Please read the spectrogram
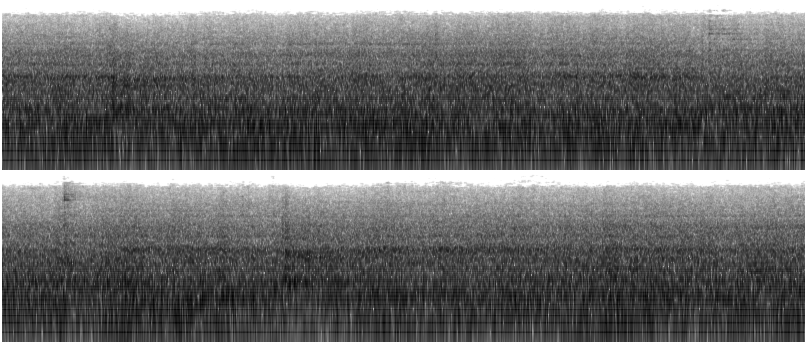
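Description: Hydraulic scrap-metal baling press running: a steady, even noise from its electric motor and hydraulic pump, with a faint click or two around the middle.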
